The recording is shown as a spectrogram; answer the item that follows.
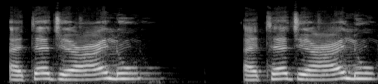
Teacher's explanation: جیم کو ہلایا جا رہا ہے، جیم کو، اس کی آواز کو روکا نہیں جا رہا۔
